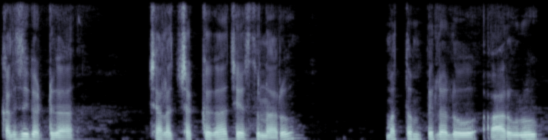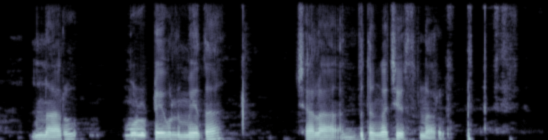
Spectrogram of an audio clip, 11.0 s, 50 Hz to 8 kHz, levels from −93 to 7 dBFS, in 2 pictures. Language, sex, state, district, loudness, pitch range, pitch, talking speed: Telugu, male, Andhra Pradesh, Visakhapatnam, -18 LUFS, 120-135 Hz, 120 Hz, 95 wpm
